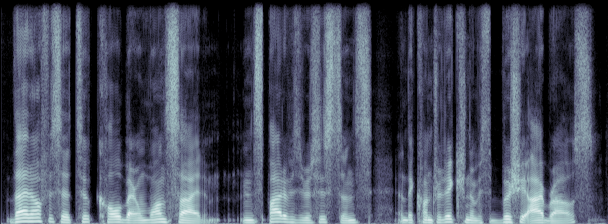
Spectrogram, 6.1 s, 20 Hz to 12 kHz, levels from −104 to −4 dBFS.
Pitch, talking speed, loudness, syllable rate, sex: 135 Hz, 190 wpm, -20 LUFS, 6.0 syllables/s, male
